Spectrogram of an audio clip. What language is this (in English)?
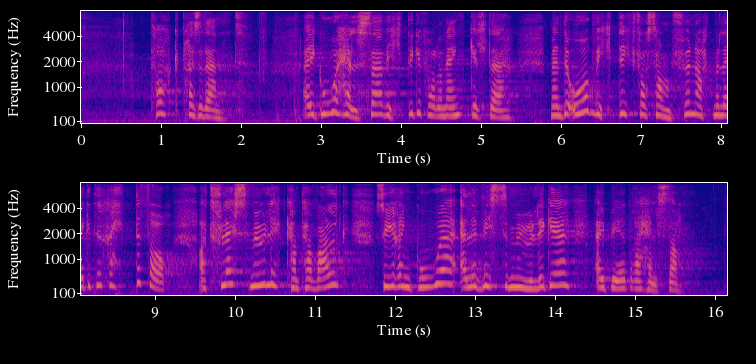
Norwegian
